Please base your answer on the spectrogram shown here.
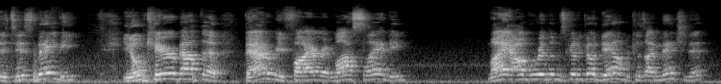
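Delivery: really lit up and going off about it; fired-up rant. Real, not acted. Ranting at viewers about Gavin Newsom, all fired up. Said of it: "I'm not gonna be this lit".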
